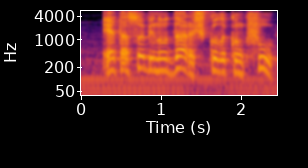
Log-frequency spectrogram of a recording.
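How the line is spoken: Joyful boast. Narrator (Russian): радостно похвастался я

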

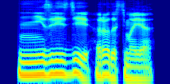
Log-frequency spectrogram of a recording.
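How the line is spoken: Rough interruption. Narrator (Russian): Грубо прервал

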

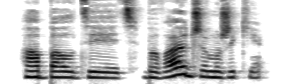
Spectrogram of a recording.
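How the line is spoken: Muttered. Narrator (Russian): пробормотала она

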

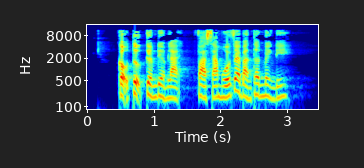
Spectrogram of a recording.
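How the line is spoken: Reluctant angry scolding. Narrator (Vietnamese): bất đắc dĩ lắc đầu rồi tức giận nói

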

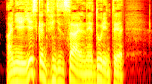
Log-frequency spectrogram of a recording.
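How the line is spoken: Mocking. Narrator (Russian): насмешливо проговорил Хенни

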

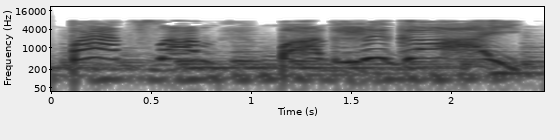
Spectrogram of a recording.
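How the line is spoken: Startled wail. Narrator (Russian): Финдус завопил

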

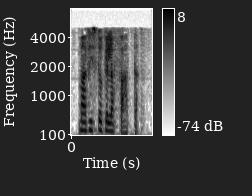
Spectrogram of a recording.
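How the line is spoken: Cold. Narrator (Italian): continuò freddamente

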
